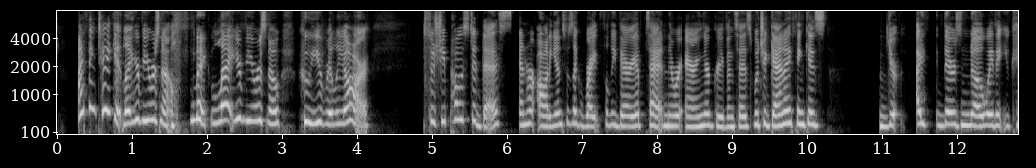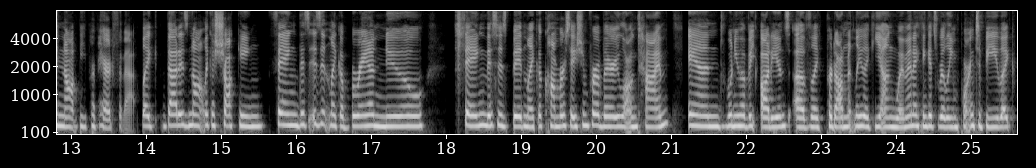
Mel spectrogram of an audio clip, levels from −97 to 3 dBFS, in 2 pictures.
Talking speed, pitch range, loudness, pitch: 230 wpm, 240-280 Hz, -19 LUFS, 250 Hz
